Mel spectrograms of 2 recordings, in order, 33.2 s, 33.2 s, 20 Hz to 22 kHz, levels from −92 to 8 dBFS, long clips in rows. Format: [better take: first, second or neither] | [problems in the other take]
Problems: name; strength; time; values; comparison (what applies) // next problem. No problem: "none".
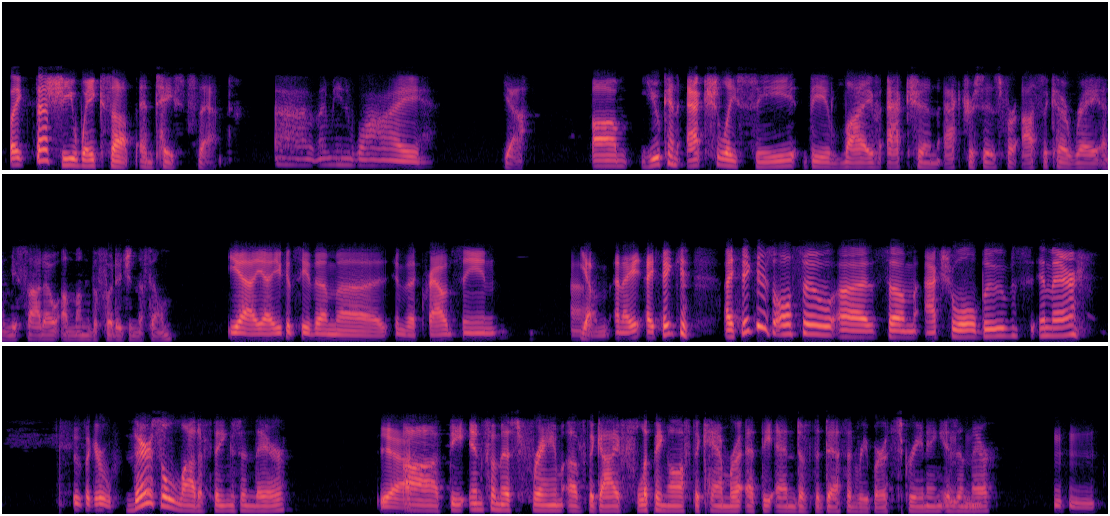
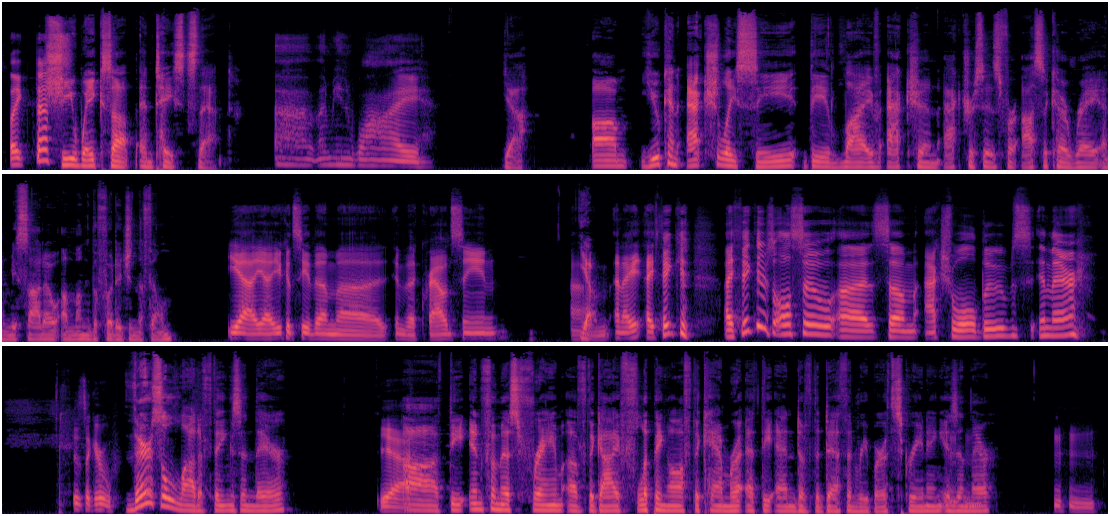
second | phone-call audio; nothing above 3.5 kHz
